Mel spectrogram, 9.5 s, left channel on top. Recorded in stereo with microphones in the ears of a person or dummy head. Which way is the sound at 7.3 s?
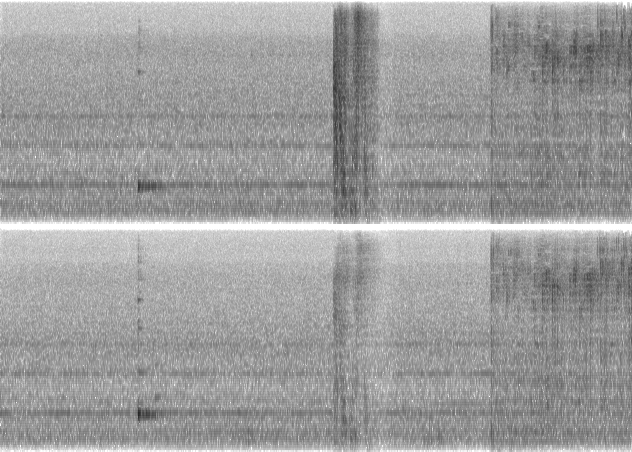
10° right (ahead or behind).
